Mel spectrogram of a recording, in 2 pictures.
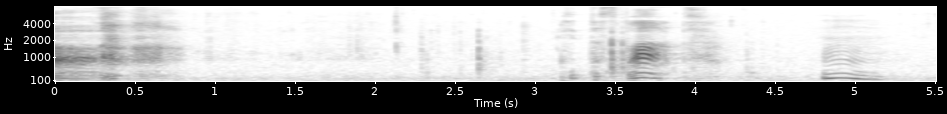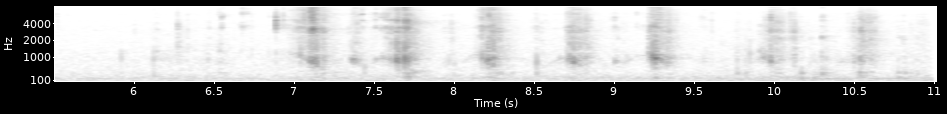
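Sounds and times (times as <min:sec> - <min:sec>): crunching raw vegetable: 0:06.2 - 0:11.0.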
